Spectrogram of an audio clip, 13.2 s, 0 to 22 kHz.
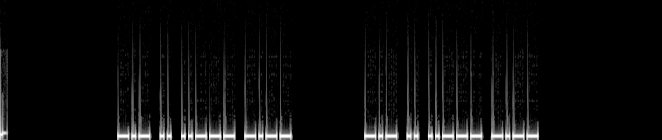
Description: Morse code, heard as a keyed tone, about 17 wpm, 700 Hz. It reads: KI2Y KI2Y
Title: USA Call Signs - 4 Characters - Repeated 2x - 17wpm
